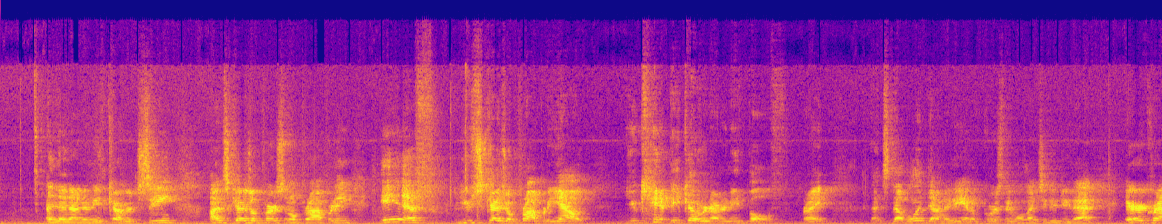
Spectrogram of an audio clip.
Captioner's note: coughs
